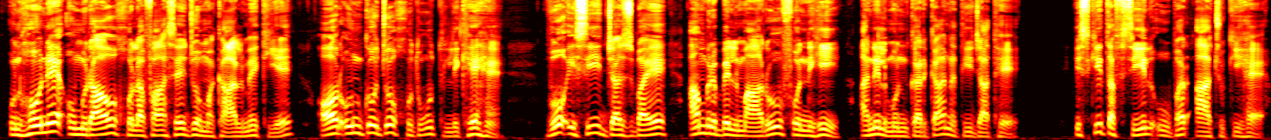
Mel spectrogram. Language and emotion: Urdu, neutral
